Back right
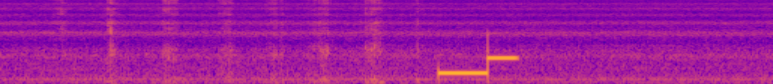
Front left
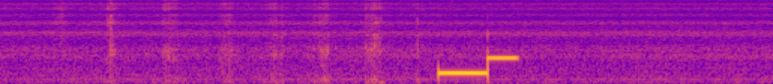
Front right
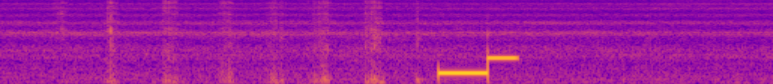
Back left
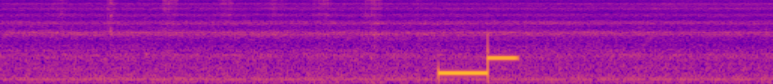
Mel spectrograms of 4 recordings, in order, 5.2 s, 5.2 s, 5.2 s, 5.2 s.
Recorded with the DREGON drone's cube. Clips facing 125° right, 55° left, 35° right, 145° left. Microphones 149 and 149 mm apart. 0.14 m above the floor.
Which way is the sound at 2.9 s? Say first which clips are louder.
Front left 7 dB, front right 6 dB; 15° left.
